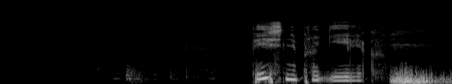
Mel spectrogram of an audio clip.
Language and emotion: Russian, sad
